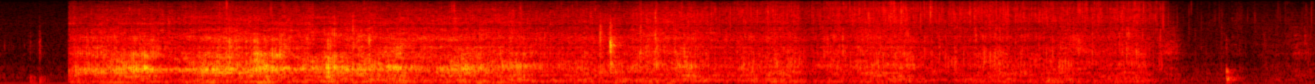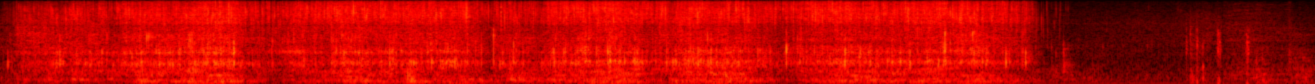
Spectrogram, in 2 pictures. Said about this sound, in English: as we are grinding this dal here now, we're going to add these garlic one at a time and let it mix in the grinding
